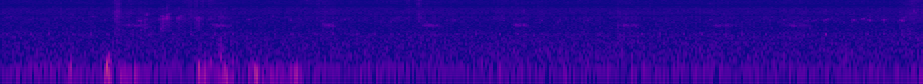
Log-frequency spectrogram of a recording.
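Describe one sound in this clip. A fishing reel clicks softly as it is wound.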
